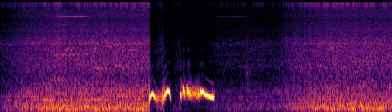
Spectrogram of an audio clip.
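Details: A lone spotted dove phrase, recorded for use as a trapping lure: two short coos and a longer falling coo set against a steady background hiss.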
